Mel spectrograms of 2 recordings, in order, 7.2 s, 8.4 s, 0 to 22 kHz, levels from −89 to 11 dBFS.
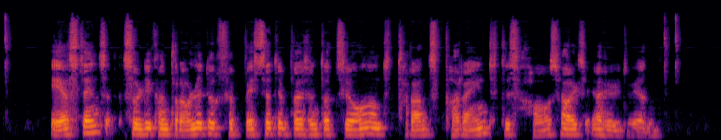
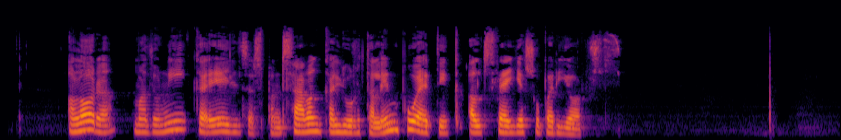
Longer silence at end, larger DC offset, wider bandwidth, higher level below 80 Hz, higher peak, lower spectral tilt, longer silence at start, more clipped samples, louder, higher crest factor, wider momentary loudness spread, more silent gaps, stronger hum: second, 0.45 s vs 2.25 s; neither; first, 15.5 kHz vs 11 kHz; about the same, -70 dBFS vs -74 dBFS; about the same, -6 dBFS vs -4 dBFS; about the same, -4.5 dB/octave vs -5 dB/octave; second, 0.05 s vs 0.7 s; neither; second, -24 LUFS vs -21 LUFS; about the same, 18 dB vs 20 dB; about the same, 9 LU vs 11 LU; neither; neither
